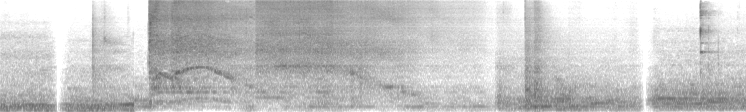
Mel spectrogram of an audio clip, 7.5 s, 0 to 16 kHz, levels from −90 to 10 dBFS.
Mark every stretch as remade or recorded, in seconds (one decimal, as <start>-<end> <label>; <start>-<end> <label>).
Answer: 0.0-0.7 recorded; 0.7-1.3 remade; 1.3-2.3 recorded; 2.3-6.6 remade; 6.6-7.5 recorded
